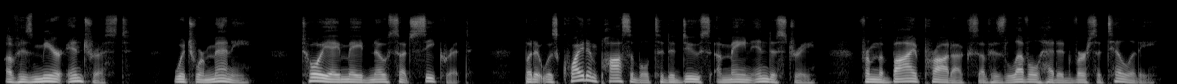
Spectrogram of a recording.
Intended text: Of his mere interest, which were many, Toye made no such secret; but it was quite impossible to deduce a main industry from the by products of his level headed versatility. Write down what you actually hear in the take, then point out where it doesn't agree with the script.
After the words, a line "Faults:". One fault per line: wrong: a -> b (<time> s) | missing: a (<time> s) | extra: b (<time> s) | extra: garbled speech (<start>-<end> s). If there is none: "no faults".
Of his mere interest, which were many, Toye made no such secret; but it was quite impossible to deduce a main industry from the by products of his level headed versatility.
Faults:
no faults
